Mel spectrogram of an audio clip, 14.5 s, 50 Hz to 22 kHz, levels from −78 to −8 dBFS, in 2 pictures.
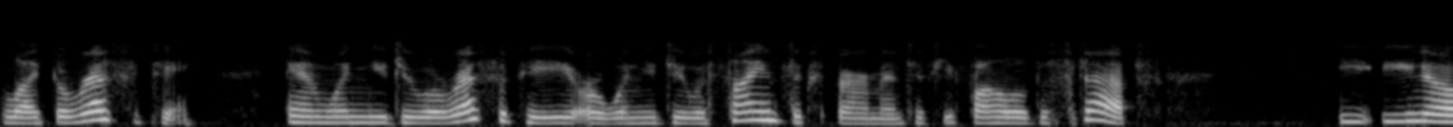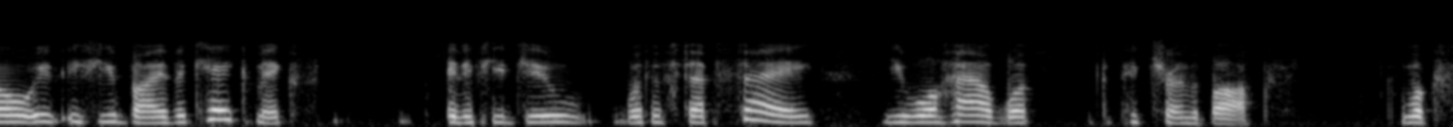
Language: English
